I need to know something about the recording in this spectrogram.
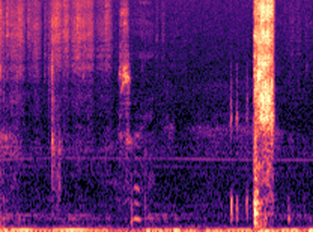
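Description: A low steady microphone hum with a few faint clicks, then one short, sharp breathy burst from a person about three and a half seconds in.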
